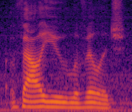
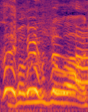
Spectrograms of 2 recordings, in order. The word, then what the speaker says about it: Value Village: I have this lovely his name is Value La Village. Value the Village. Value Village. I'm sorry, I pronounced his name wrong.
